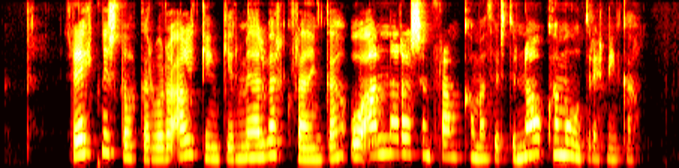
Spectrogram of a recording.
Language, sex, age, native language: Icelandic, female, 20-29, Icelandic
